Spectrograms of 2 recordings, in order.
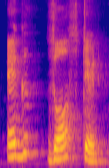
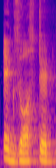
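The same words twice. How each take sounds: First: exhausted split slowly as egg-Jos-Ted; slow teaching breakdown of exhausted; syllable by syllable. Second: Said in the usual way. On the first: Shown as a demonstration. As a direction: pause between the three chunks of exhausted. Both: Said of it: "टुकड़ों में तोड़ तोड़ के पढ़ें".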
